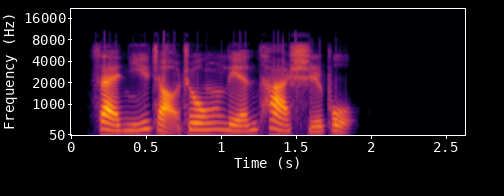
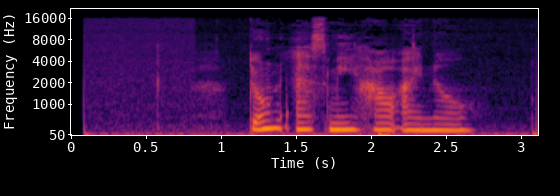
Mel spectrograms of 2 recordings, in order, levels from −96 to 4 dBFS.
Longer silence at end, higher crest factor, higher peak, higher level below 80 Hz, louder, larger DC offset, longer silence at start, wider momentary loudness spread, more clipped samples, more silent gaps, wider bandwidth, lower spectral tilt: first, 0.75 s vs 0 s; first, 22 dB vs 16 dB; first, -2 dBFS vs -16 dBFS; second, -60 dBFS vs -48 dBFS; first, -23 LUFS vs -29 LUFS; first, 0.5% vs under 0.1%; about the same, 0.15 s vs 0.1 s; second, 12 LU vs 24 LU; neither; neither; second, 11 kHz vs 16 kHz; second, -3.5 dB/octave vs -6 dB/octave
